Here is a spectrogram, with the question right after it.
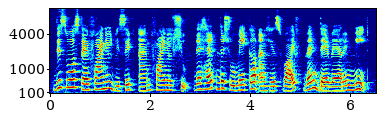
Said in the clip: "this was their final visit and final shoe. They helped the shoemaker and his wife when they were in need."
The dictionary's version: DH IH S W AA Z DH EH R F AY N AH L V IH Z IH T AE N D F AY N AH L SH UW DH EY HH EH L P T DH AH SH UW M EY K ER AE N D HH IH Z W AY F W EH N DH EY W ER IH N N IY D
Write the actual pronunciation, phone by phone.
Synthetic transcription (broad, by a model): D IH S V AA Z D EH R F AY N AH L V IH S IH T AE N D F AY N AH L SH UW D EY HH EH L P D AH SH UW M EY K ER AE N D HH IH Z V AY F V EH N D EY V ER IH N N IY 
